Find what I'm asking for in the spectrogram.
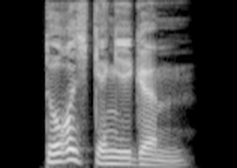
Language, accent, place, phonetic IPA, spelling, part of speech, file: German, Germany, Berlin, [ˈdʊʁçˌɡɛŋɪɡəm], durchgängigem, adjective, De-durchgängigem.ogg
- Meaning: strong dative masculine/neuter singular of durchgängig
